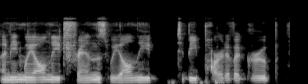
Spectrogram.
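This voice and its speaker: Over a quiet background, a man uses a bright, sharp tone at a fairly low pitch and a fairly quick pace, in a dry, close sound with no echo. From North Dakota (Fargo). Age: 60s. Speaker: retired journalism professor. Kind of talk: interview.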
